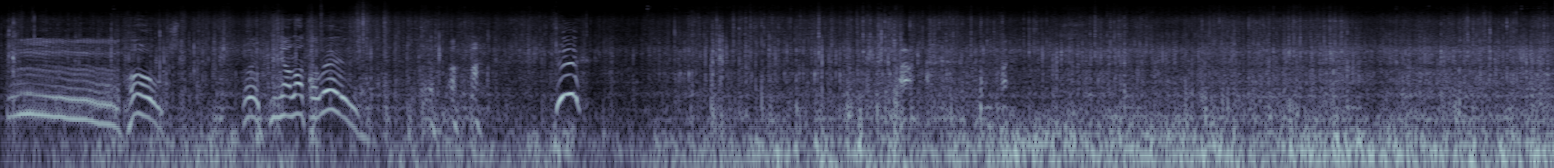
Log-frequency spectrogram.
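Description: Bike tyres crunch and rattle over loose gravel.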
